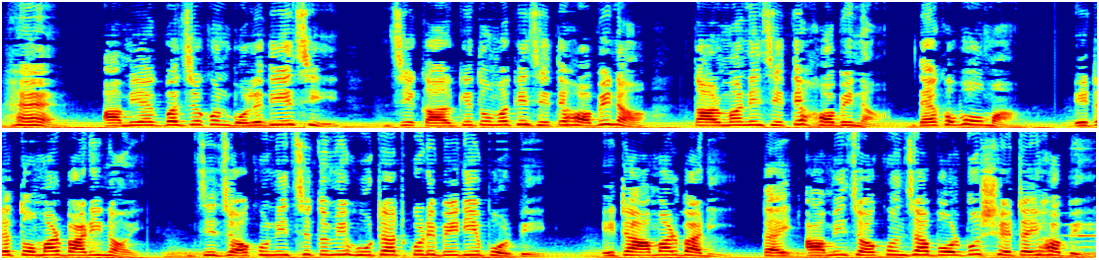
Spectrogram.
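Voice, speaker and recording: High, bright, strict mother-in-law. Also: normal speed, soft background music. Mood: stern. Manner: firm, admonishing. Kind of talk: Bengali cartoon voice acting.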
